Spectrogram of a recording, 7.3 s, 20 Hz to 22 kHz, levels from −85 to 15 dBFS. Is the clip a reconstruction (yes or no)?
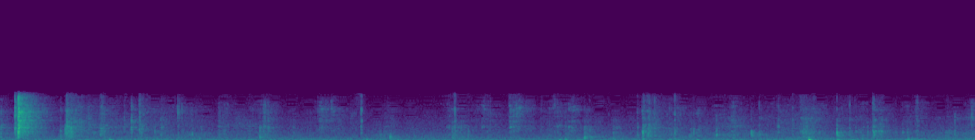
no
